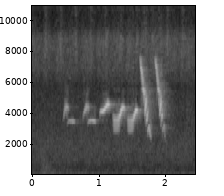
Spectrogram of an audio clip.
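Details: A wild female Double-collared Seedeater sings from a perch at a bamboo-thicket edge of dense forest. It gives a whistled song, a quick string of high notes, some level and some sharply falling, over about one and a half seconds.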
